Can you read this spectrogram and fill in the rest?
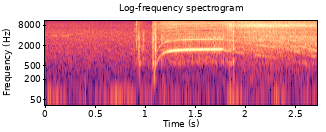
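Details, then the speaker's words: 1959 Dodge D-300 truck, rebuilt starter bench-tested on jumper cables: spins up to a steady whine and keeps running instead of kicking out; solenoid internals bad, replaced with parts from the old starter. "it's not kicking itself out you know that was a 300 and some odd dollar starter and the guts of that solenoid were bad"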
